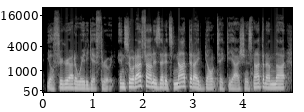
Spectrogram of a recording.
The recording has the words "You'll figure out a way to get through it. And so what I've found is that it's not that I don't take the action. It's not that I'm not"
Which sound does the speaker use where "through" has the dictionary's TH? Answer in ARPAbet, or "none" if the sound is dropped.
TH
